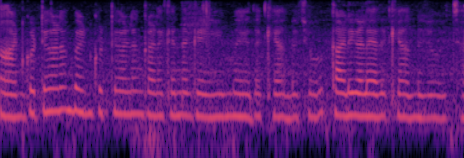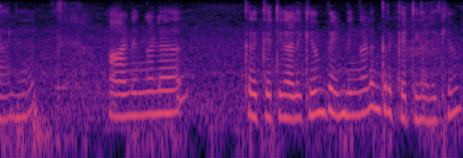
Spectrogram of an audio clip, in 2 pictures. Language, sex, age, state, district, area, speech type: Malayalam, female, 18-30, Kerala, Kottayam, rural, spontaneous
